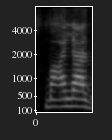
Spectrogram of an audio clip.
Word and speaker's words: Bala: Adın Bala diye mi telaffuz ediliyor? Bala diye, evet. Tamam.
